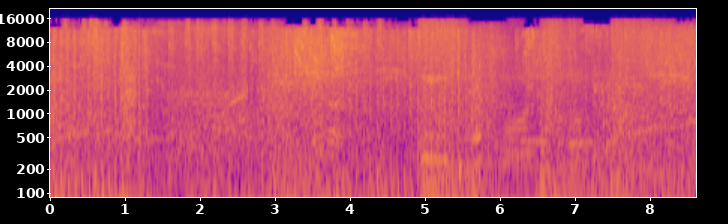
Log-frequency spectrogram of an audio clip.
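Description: An energy blast explodes with a loud crackling boom.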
